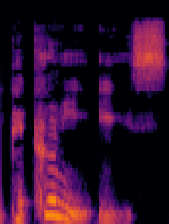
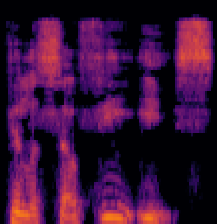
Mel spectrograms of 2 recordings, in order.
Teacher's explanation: These double I sounds are not diphthongs, but two different syllables separated by a Y sound, iis, which is implied by the juxtaposition of the two I's.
